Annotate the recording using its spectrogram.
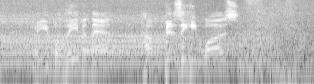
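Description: A racing truck engine roars at high speed.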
